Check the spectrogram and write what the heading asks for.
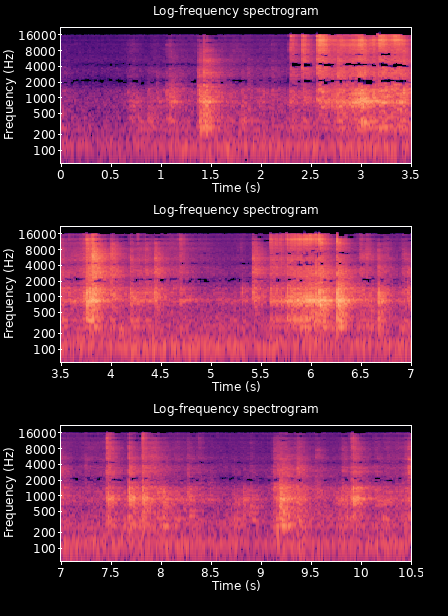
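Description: Plastic scraping and clicking as a PVC-pipe latch is worked into place against a plastic milk crate, in irregular rasping bursts from about two seconds in and again around six seconds, with scattered clicks after.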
